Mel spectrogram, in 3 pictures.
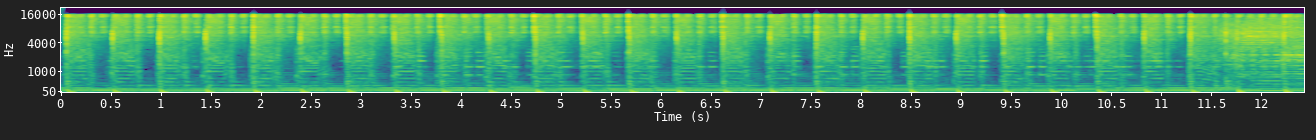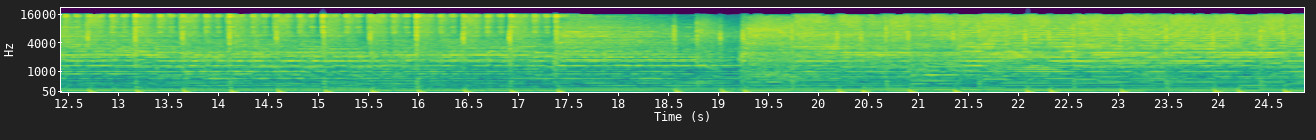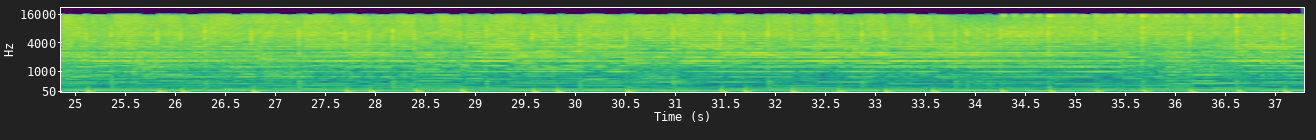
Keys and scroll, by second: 17.9 ctrl+z, 18.4 ctrl+z.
